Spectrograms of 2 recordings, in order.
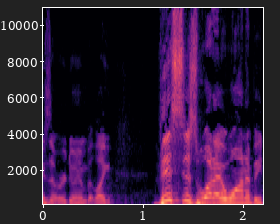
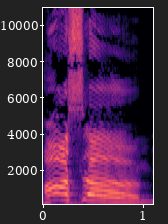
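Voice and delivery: high, loud, drawn-out mock praise; slow overdone fake enthusiasm; sarcastic awesome; 7 semitones higher, 7 dB louder, much slower than usual. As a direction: drip sarcasm on it. Sarcastic reply about drunk driving.

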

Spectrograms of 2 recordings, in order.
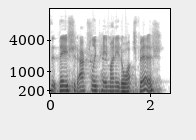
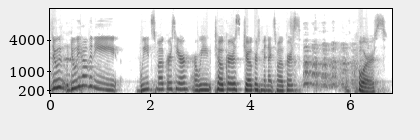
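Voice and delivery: usual speaking voice

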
